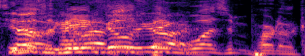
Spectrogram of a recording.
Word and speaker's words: Van Gogh: Not Van Gogh, but Van Gogh. – Yeah, the American pronunciation is Van Gogh. – Uh-huh. – But if you're Dutch or French, you can say it with a How does he say it? – Van Gogh.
